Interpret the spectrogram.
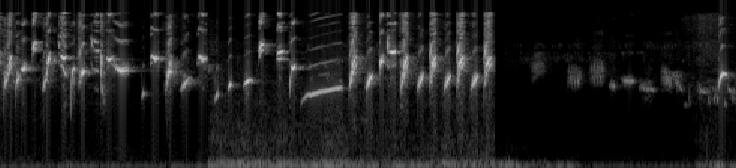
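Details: Rapid goldfinch song from a bird-training recording: tinkling, twittering notes and buzzy slurs pour out for about three seconds, then fade to near quiet before a new burst starts, with a faint low rumble beneath.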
